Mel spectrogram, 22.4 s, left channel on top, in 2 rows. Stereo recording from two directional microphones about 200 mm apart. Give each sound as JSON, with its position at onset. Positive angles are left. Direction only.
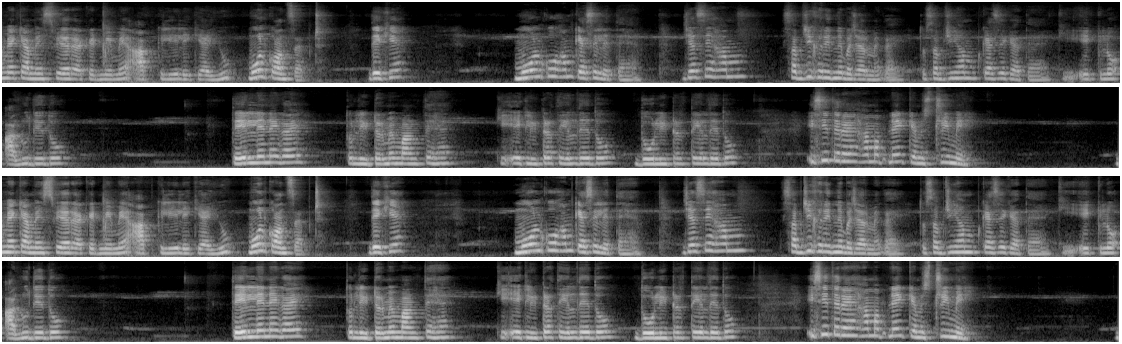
{"t": 0.0, "sound": "speech", "side_deg": -40}
{"t": 5.1, "sound": "speech", "side_deg": -40}
{"t": 13.5, "sound": "speech", "side_deg": -40}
